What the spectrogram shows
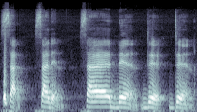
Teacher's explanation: So we can pronounce that T as a soft D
